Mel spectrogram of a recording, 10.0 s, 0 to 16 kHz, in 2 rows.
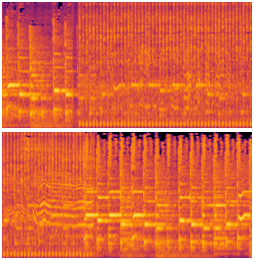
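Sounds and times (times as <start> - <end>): boat engine chugging: 0.4 - 7.0.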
